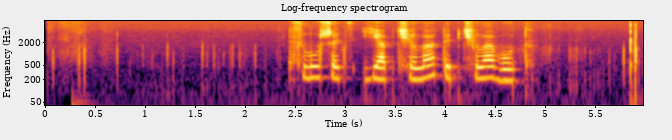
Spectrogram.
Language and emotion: Russian, neutral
